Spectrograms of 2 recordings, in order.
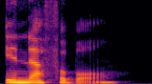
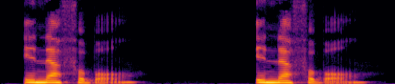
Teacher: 4 syllables with the stress on the second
